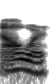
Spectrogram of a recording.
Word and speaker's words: hour: For words that begin with the letter H, an is used if the H is silent, an hour, an honor, an honest person. A is used if the H is pronounced, a holiday, a hotel, a high grade.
